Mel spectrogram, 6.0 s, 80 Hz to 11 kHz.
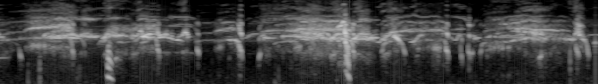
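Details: Wild peregrine falcons at a nest in the Barycz Valley, Poland, on 3 May 2024, a parent pair feeding their chicks. Dense, harsh, high-pitched wheezing and chittering runs almost continuously, broken by short pauses and a few sharp downward-sliding notes.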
